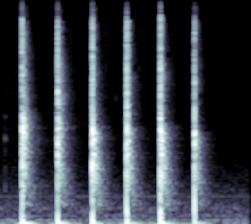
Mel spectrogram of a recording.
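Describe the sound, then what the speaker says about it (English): Six sharp, evenly spaced claps ring out alone in a clear, steady rhythm about a third of a second apart. "Nana's mother began clapping."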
